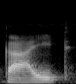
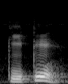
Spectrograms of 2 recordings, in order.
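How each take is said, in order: First: It has an 'eye' vowel and no final vowel. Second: It has an 'ee' vowel and a final 'e'. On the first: The speaker calls it right. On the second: The speaker calls it wrong. "कीटे नहीं लिखा है"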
